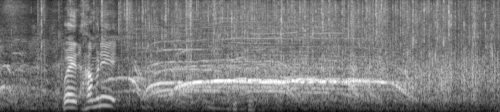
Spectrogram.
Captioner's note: laughter; cheering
